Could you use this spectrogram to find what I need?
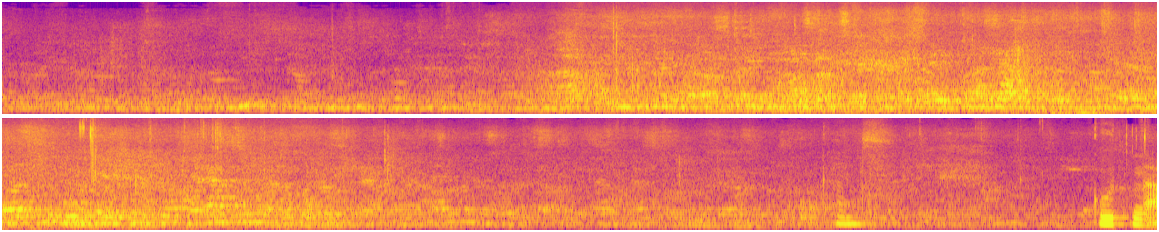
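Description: An audience applauds in a large hall and the applause fades.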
